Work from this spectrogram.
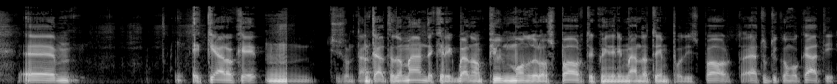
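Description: Gain pumping runs throughout, with the gain swinging around 15 dB. Likely cause: fast limiting on excessive gain.

At 2.87 s a sudden gain jump drops speech and noise together by about 20 dB. It holds until 3.65 s, just before "altre domande che riguardano". After "sport quindi rimando a", a second jump cuts about 17 dB from 6.76 s to the end. Both likely come from digital gain changes applied without a ramp.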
